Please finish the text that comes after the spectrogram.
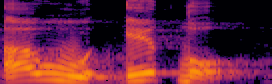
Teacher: عین کی آواز یہاں ہے ہی نہیں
